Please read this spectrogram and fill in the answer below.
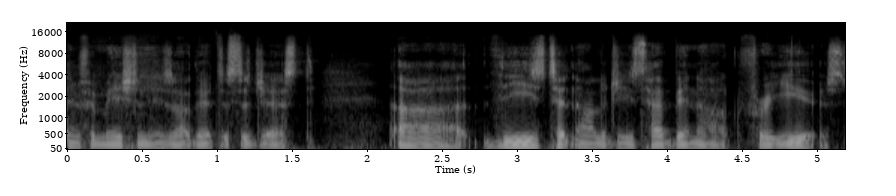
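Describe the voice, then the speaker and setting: On a very clean recording with a silent background, the words come at a moderate pace. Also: man. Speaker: podcast guest. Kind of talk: casual chat. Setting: hotel room. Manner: halting.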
